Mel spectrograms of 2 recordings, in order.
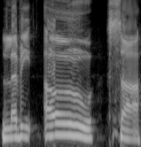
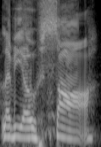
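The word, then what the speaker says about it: Leviosa: from the movies when guardium Levy Osa not levio saw but yeah and that's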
